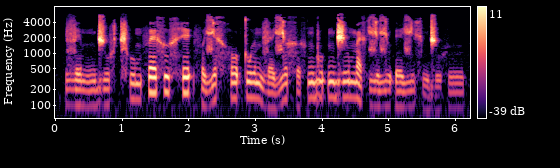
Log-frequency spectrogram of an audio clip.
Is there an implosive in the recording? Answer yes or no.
no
